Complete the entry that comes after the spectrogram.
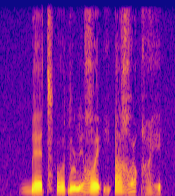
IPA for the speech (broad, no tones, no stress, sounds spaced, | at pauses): ɡ͡b ɛ t͡sʼ o ɗ u ɳ i ʁʷ e ʔ i̤ ʔ a ʁ u q e̤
